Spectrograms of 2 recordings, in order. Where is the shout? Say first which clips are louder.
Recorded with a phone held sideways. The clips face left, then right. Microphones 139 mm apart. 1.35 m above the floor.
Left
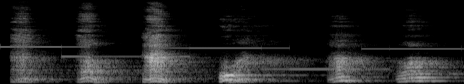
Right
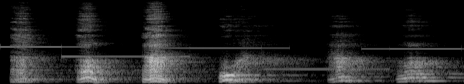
Right 4 dB; 35° right (ahead or behind), 1.5 m; by 4.3 s 25° left (ahead or behind), 2.5 m.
